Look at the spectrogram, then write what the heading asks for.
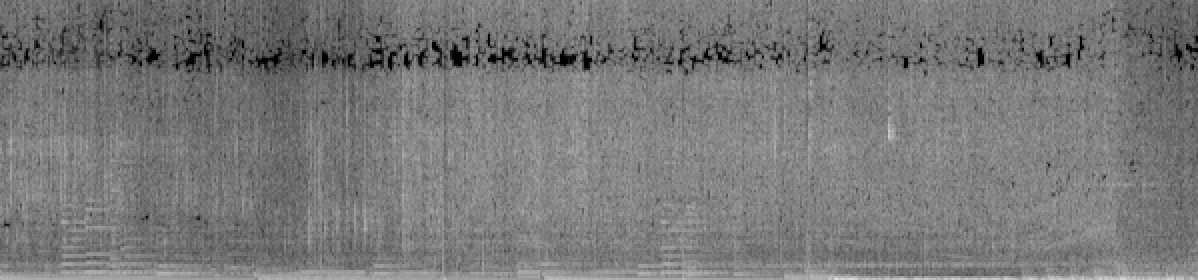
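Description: Sliced onions and mint leaves sizzling as they fry in hot oil in a stainless steel kadai. Soft background music with slow chord changes plays underneath.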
